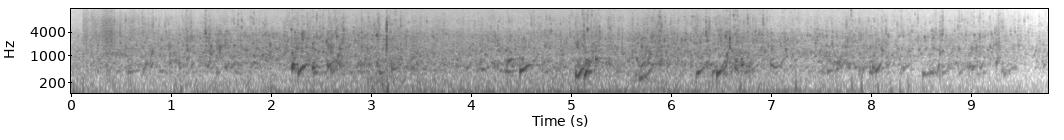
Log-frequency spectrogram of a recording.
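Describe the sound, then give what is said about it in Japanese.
Clear water runs steadily along the Sakuda no Unade irrigation channel, a continuous gurgling and trickling with small splashes and bubbling, moderately loud, with no voices. “この清らかな水の音をちょっと聞いてください。”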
